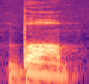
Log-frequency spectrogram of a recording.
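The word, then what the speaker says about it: bomb: होते हैं for example बम अब इसकी बम की स्पेलिंग क्या है बी ओ एम बी पर जो लास्ट वाला बी है यह साइलेंट है हम इसको प्रोनाउंस कैसे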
